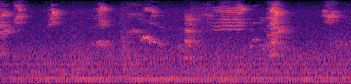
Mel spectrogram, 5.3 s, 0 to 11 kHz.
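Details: Stella's lorikeet eating bread, recorded 25 April 2014: short high chirps and squeaky notes scattered irregularly, about one every second, over a steady low hum.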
